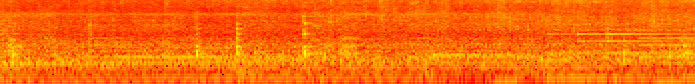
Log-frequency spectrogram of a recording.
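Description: Garlic, cumin and ginger paste fries with prawns in a pan, making a continuous crackling sizzle with scattered sharp spatula taps and stirring scrapes, close up and with no one talking.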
